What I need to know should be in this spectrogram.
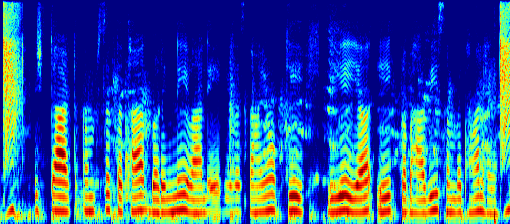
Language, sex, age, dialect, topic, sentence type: Hindi, female, 31-35, Kanauji Braj Bhasha, banking, statement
